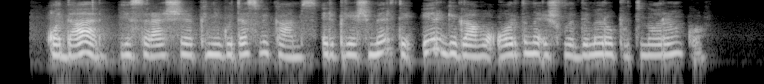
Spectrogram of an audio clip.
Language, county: Lithuanian, Kaunas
